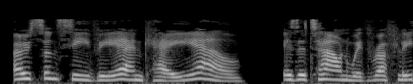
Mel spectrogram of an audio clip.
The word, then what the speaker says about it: Oestrich-Winkel: Oestrich-Winkel, German pronunciation, Oestrich-Winkel, is a town with roughly 12,000 inhabitants in the Rheingau-Taunus-Kreis in the Regierungsbezirk of Darmstadt in Hesse, Germany.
